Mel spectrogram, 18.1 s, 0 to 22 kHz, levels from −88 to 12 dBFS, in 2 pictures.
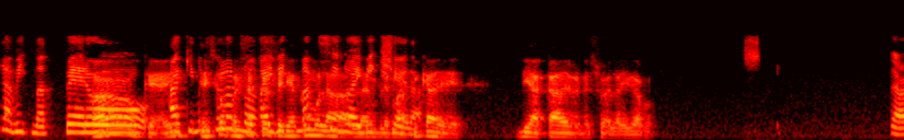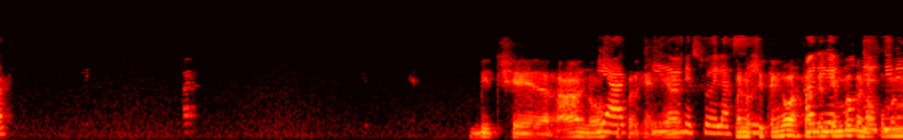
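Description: There are no technical faults to describe in this speech; the only thing to hear is the call microphone processing, which trims the lowest bass and leaves nothing above 8 kHz, as such a path does.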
